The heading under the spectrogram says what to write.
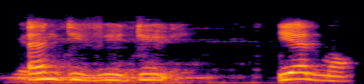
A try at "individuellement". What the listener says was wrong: Très bien.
